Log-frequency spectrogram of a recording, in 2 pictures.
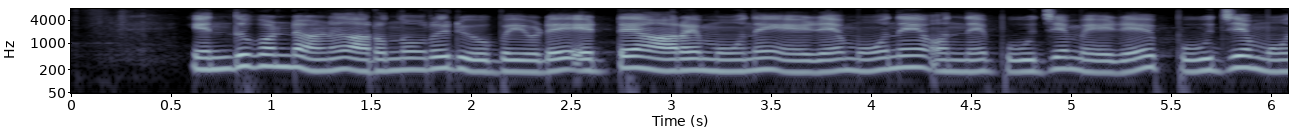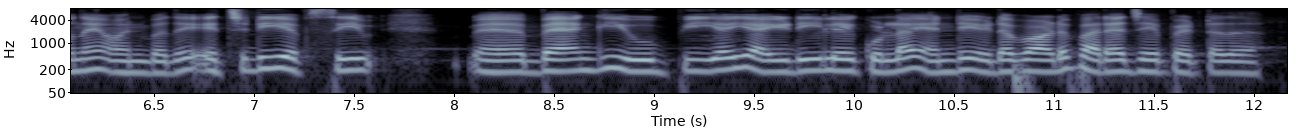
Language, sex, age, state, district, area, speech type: Malayalam, female, 45-60, Kerala, Kozhikode, urban, read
